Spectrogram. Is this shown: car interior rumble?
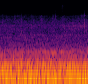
yes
